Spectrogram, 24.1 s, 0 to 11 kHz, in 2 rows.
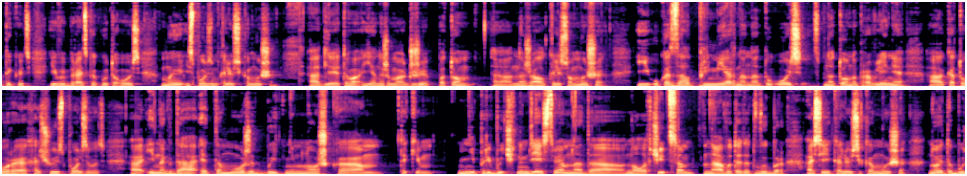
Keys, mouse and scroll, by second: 4.0 g.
